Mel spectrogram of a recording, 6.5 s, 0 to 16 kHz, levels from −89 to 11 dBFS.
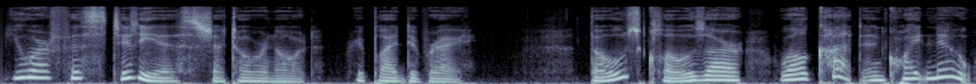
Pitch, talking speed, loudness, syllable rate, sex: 195 Hz, 140 wpm, -17 LUFS, 5.1 syllables/s, female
